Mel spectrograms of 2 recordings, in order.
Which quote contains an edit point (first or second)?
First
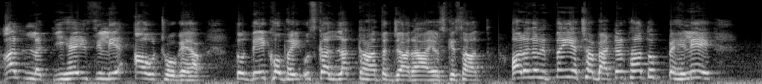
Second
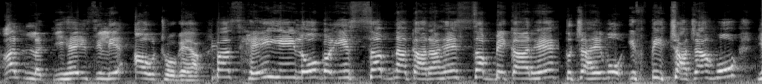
second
